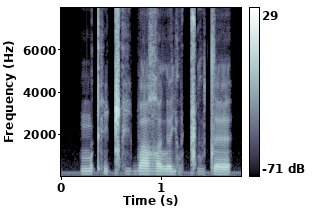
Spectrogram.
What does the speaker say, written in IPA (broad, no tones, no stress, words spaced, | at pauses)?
mɐkʼiǁʰi̤ba ʁɐlɘjo̤ǁṳ tɛ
